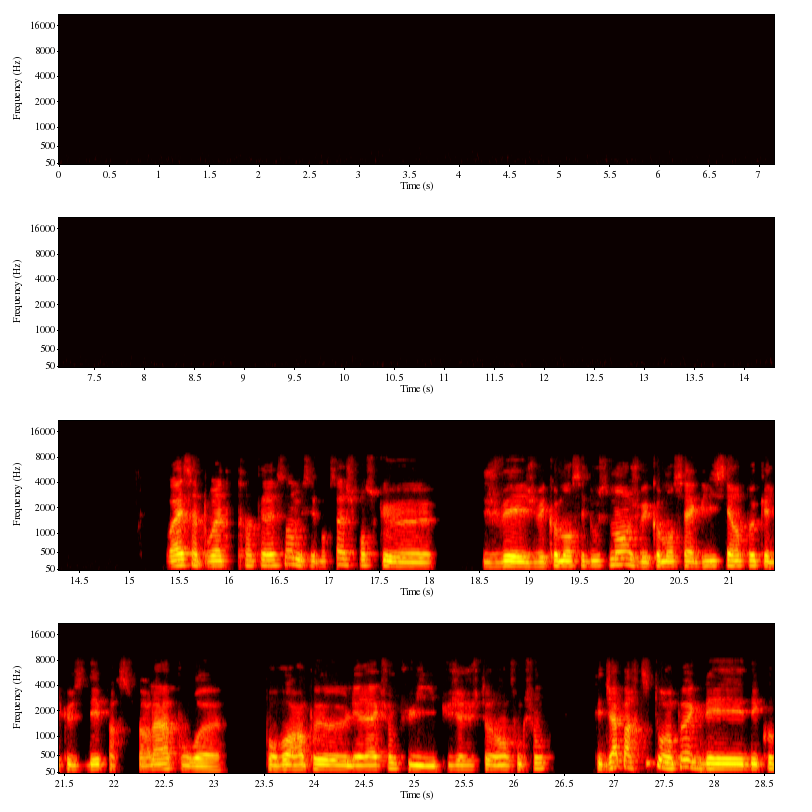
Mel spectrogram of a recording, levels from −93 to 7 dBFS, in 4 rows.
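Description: A call audio freeze runs from 15.97 to 16.11 s. The last sound is stretched into a fading buzz that ends in about 40 ms of silence, likely because packets stalled and the jitter buffer ran dry. The speech then resumes intact, about 114 ms later than before.

A jitter buffer speed-up follows from 18.02 to 18.96 s. The receiver trims a string of pitch-period slices, about a tenth of a second in total, to shed the extra delay. The speech runs at about 110% speed at unchanged pitch and sounds briefly hurried.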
